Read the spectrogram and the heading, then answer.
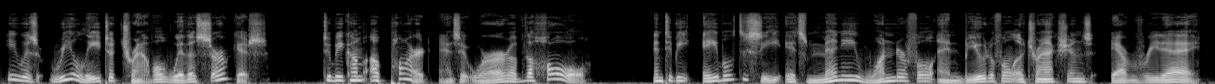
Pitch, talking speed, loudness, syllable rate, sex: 135 Hz, 160 wpm, -17 LUFS, 4.7 syllables/s, male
